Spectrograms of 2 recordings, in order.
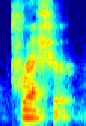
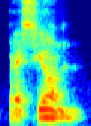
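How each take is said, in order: First: The middle consonant is a hushing sh sound. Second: The middle consonant is a plain s sound. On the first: The speaker calls it right. "Shh, shh, shh, pressure" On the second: The speaker calls it wrong. "a lot of people say presión"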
